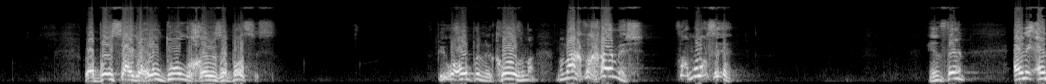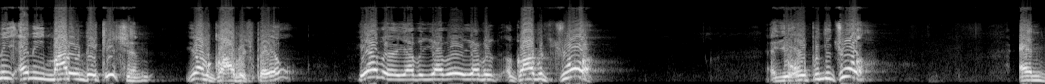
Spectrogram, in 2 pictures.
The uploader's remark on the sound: Shiur recorded in Yeshivas Ohr Reuven, Monsey, NY.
